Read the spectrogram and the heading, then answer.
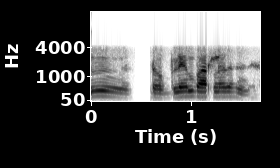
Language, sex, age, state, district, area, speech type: Telugu, male, 60+, Andhra Pradesh, Eluru, rural, conversation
